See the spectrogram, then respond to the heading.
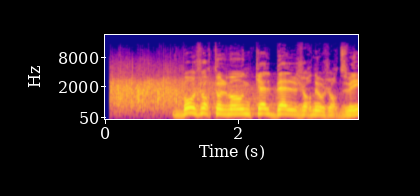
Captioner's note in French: Applaudissements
